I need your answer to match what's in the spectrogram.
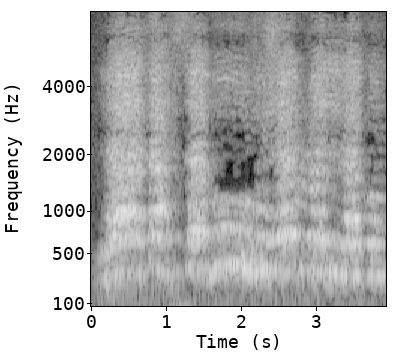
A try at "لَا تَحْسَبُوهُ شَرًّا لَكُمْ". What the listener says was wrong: बा के बाद जो वाव आ रही है इसको और वाज़ेह करें.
